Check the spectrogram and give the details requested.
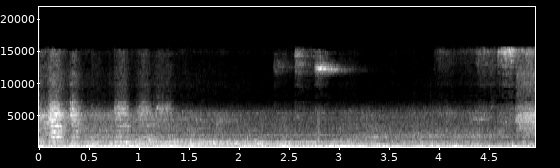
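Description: MEMU electric multiple-unit train pulling into a station platform: a steady rumble and rattle of wheels on the rails, with a few sharp clanks near the start.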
